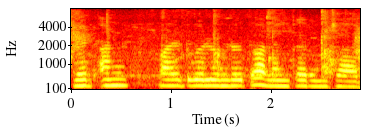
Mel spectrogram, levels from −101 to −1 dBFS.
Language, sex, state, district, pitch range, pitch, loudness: Telugu, female, Andhra Pradesh, Sri Satya Sai, 205-220 Hz, 215 Hz, -19 LUFS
